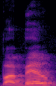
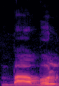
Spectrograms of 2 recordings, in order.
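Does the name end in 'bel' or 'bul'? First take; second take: bel; bul. First: The name is said as 'Babel', ending in 'bel'. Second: The name is said as 'Baabul', ending in 'bul'. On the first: The speaker calls it right. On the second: The speaker calls it wrong.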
